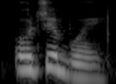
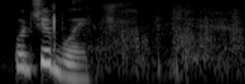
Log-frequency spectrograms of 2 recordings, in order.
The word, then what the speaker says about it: Ojibwe: You say it like this. Ojibwe. See? Ojibwe.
